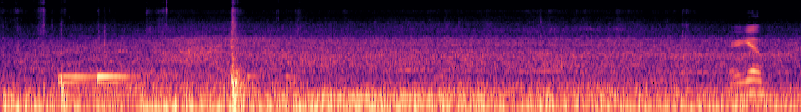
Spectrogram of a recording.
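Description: A car's warning chime sounds briefly, then a door shuts with a single sharp thud about two seconds in. After that comes steady outdoor background noise with road traffic.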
